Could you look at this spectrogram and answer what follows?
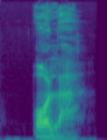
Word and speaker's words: hola: A good place to start is the word hello, which in Spanish is hola. Hola. You can hear that the initial H is silent.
